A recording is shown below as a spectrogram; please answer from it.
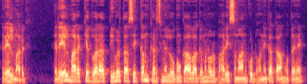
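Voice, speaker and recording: A male teacher with a mid-range voice works through a textbook chapter in class at a measured, even pace. He reads each line, restates it in simpler words, and repeats key facts step by step to help students prepare for exams.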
